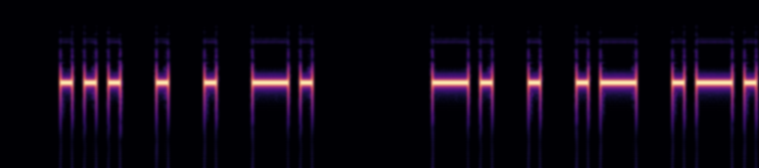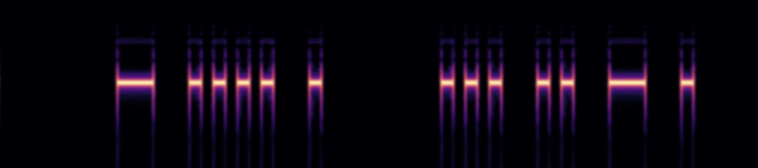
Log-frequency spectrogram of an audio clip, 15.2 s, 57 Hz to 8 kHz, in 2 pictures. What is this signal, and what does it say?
Morse code, heard as a keyed tone, about 10 wpm, 700 Hz. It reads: SEEN NEAR THE SITE
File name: Book One / 01-Chapter 1 - 10 WPM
